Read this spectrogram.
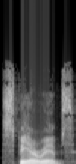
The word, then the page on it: spareribs: British English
